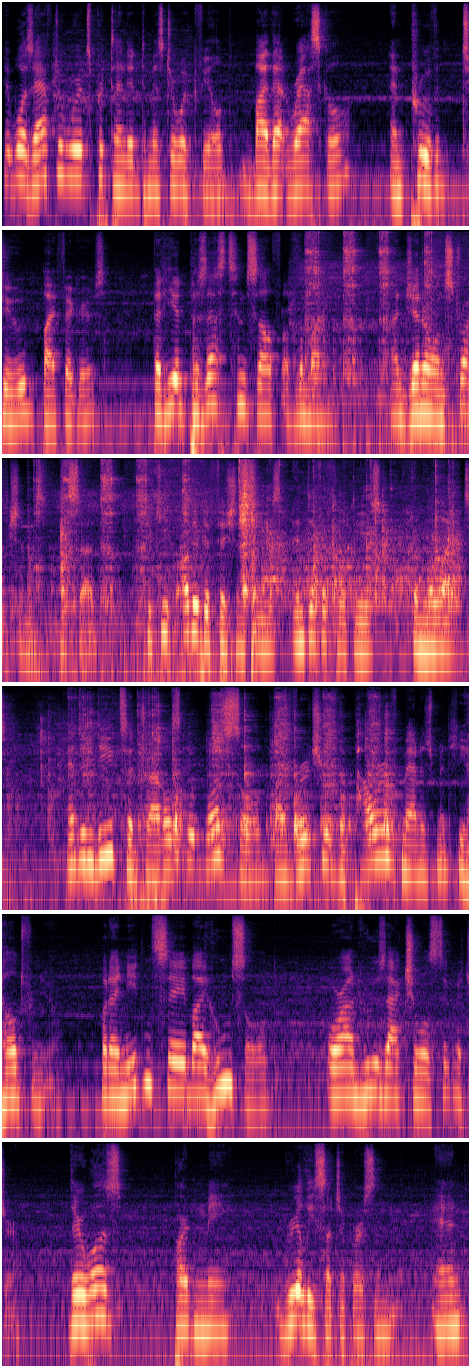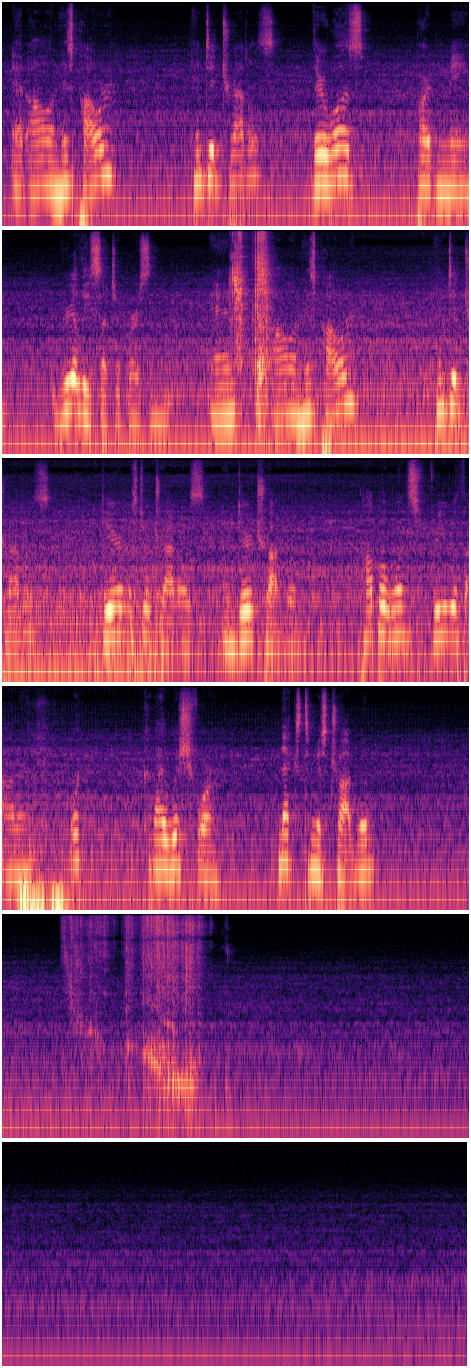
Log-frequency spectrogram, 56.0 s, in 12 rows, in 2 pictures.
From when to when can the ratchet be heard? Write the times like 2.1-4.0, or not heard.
7.5-18.0.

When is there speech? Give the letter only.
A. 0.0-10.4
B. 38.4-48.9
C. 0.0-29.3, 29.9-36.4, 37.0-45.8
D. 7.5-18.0
C.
